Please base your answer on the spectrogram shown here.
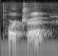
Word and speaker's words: portrait: Okay, so first portrait. Portrait. So even though this looks like it should be trait with an A vowel, we actually have first syllable stress here as well. So we have an or with a clear or vowel, and then portrait. An I or a schwa there in the unstressed syllable.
